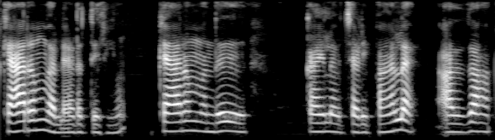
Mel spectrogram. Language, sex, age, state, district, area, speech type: Tamil, female, 18-30, Tamil Nadu, Coimbatore, rural, spontaneous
